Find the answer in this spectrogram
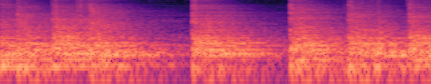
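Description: A child striking a tall hand drum with his palms: about five uneven hits in two seconds, each ringing on briefly.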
